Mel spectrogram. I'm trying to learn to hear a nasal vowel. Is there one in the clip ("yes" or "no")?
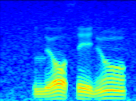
yes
